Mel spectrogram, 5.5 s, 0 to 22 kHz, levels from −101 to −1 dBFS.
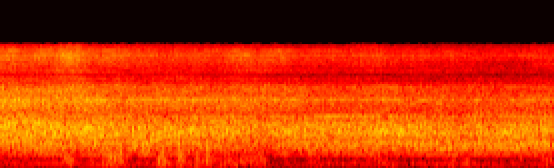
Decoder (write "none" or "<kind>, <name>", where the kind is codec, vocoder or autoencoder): none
